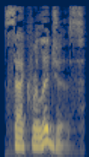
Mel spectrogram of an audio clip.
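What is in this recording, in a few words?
"sacrilegious", English, British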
